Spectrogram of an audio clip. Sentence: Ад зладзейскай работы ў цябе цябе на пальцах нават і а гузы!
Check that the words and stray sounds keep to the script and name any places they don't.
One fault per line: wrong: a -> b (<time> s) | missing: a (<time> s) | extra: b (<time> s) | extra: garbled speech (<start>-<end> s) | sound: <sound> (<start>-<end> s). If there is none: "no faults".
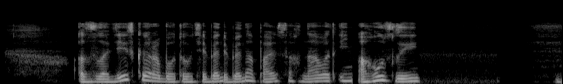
no faults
